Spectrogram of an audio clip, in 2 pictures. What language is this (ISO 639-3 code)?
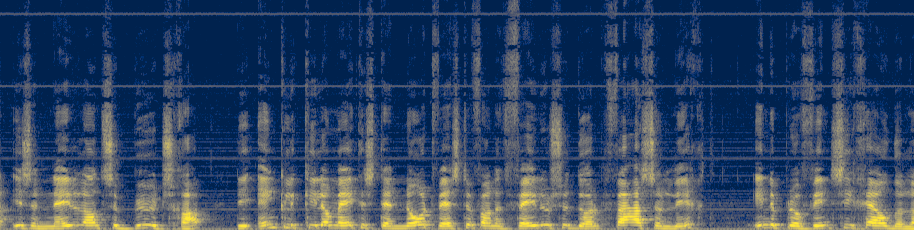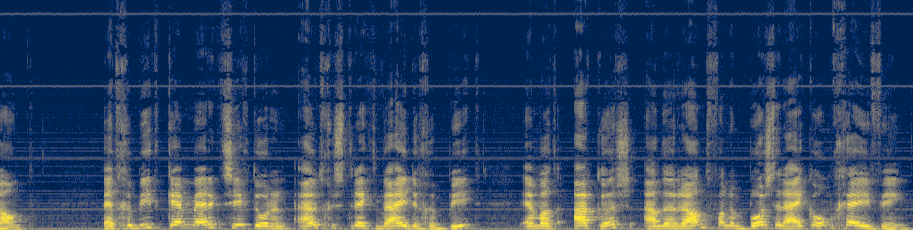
nld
